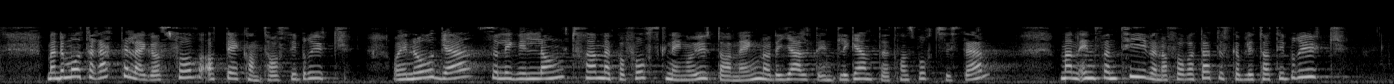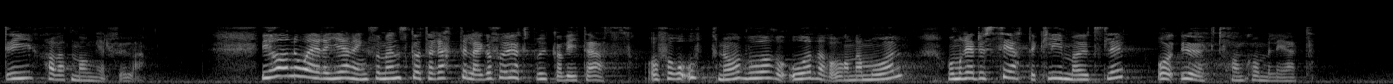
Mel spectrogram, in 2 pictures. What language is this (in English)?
Norwegian Nynorsk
